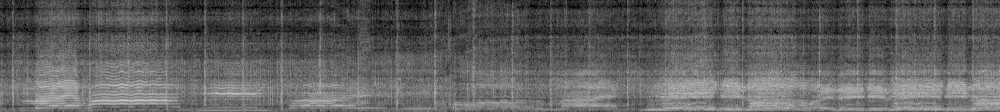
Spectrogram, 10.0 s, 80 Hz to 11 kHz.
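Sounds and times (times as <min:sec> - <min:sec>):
record surface noise clicks: 0:00.0 - 0:10.0
male vocal quartet singing: 0:00.2 - 0:10.0.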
